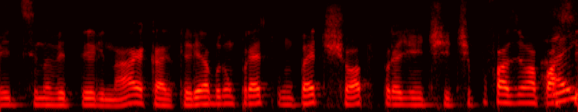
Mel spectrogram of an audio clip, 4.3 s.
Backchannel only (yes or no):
no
